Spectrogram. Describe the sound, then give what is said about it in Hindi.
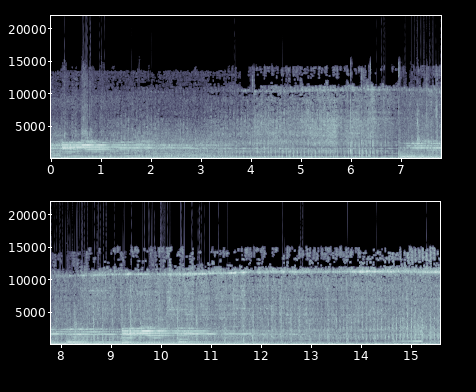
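An aircraft coming in to land drones with a loud, steady engine and rotor-like roar that stays continuous and unbroken, shifting slightly in tone midway with no voices. “Shaheen one से पैगाम, operation complete, हम वापस आ रहे हैं। ठीक है, landing की इजाजत दी जाती है। मैं लैंड कर रहा हूं।”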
